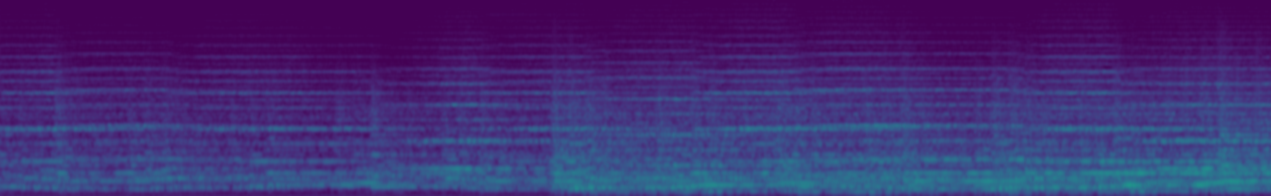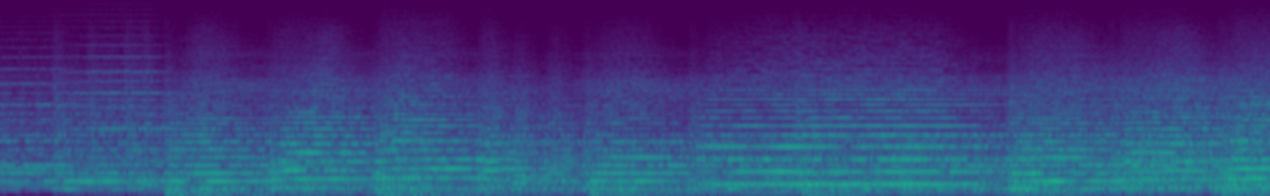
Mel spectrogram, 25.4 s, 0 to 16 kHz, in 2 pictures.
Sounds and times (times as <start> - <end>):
Music: 0.0 - 25.4.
